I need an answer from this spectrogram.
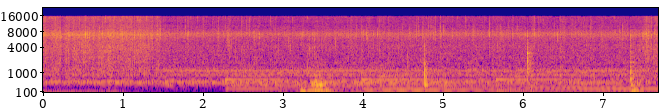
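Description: Sliced shallots and dried red chillies sizzling steadily in hot oil in a pan, with a few light clicks in the second half.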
